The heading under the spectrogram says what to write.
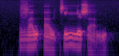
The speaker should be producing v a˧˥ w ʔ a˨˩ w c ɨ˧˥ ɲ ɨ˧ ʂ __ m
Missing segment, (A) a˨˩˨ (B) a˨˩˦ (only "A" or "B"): A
